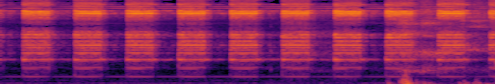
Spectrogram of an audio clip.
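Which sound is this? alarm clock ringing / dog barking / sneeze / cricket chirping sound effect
alarm clock ringing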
